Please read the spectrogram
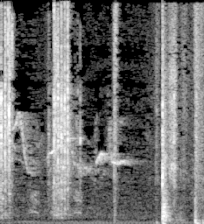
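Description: Small clicks as a wind-up alarm clock's timer is set, then two sharp knocks near the end as the metal can it is strapped to is put down on the ground.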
